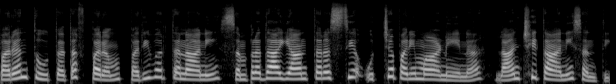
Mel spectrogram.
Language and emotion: Sanskrit, neutral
